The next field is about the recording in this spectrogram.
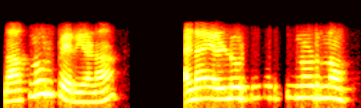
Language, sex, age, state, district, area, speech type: Kannada, female, 18-30, Karnataka, Gulbarga, urban, conversation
